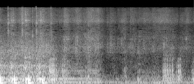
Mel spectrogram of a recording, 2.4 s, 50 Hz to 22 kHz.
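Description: Juki TL2010Q sewing machine stitching in free-motion quilting, a fast even run of needle strokes. About a second in it goes much quieter.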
